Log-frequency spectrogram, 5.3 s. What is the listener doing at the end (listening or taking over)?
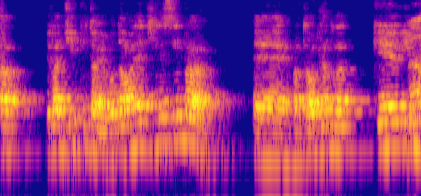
listening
